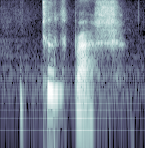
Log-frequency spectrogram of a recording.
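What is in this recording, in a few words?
"toothbrush", English; useful words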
